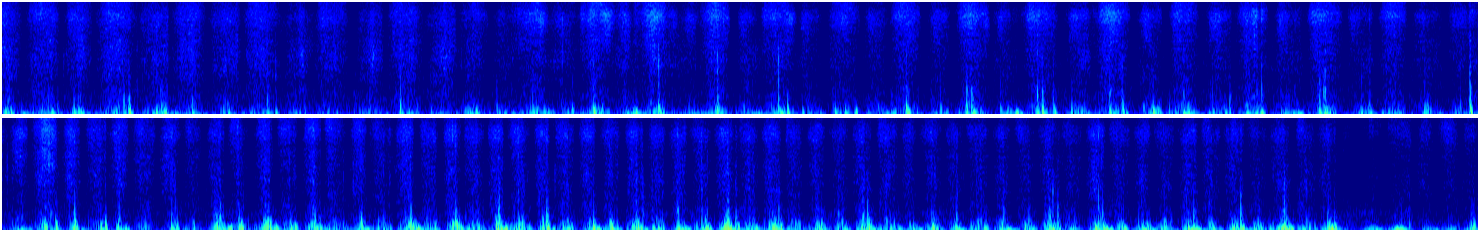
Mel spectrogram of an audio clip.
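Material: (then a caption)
Knit fabric. Long nails and fingertips scratch and rub fast up and down the forearm of a worn, dark red and black patterned knit sweater sleeve. Rapid, closely packed scratchy strokes give a steady, bright fabric hiss over a low, muffled rumble, growing slightly louder toward the end.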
